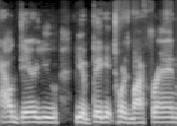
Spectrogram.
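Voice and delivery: acted-out confrontational shout, kept small and held in. Retelling confronting a bouncer who insulted a friend: imitating own past yelling. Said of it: "I was yelling at him, screaming, like".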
